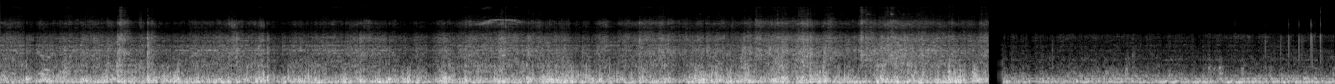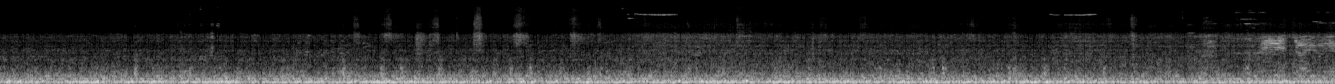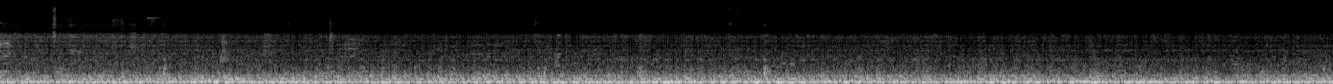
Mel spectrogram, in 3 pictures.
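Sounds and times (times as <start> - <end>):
train running rumble: 0.0 - 40.0.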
